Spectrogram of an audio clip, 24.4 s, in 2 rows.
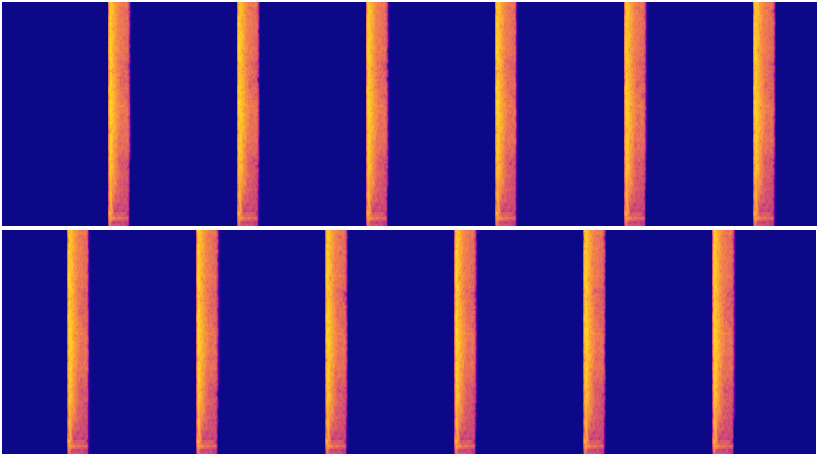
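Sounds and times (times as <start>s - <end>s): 
snare noise: 1.6s - 1.9s, 3.6s - 3.8s, 5.5s - 5.8s, 7.4s - 7.7s, 9.4s - 9.7s, 11.3s - 11.6s, 13.2s - 13.5s, 15.2s - 15.5s, 17.1s - 17.4s, 19.0s - 19.4s, 21.0s - 21.3s, 22.9s - 23.2s.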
